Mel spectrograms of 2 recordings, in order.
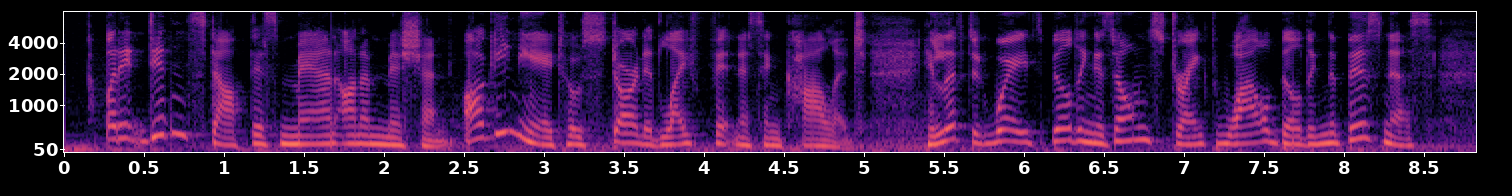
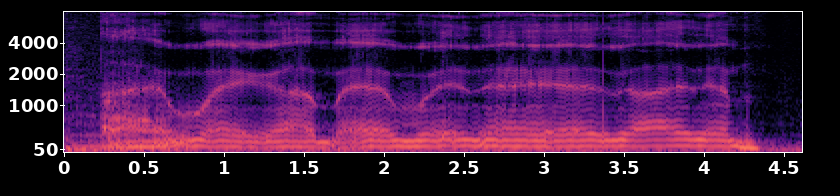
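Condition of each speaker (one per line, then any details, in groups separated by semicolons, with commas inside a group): No condition
ALS; diaphragm weakened, implanted breathing-assist device; types with feet, device-assisted breathing; tongue uncooperative, no spoken speech, cannot breathe unaided, speech-generating device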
